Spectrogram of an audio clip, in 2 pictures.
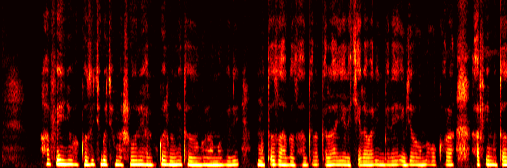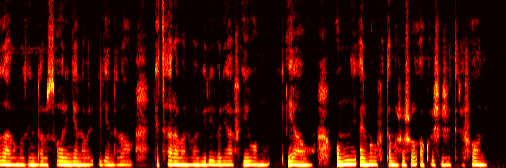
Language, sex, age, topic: Kinyarwanda, female, 25-35, education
